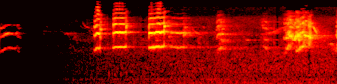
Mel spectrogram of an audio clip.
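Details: Lovebirds give the chirps they make when playing, eating or excited: clear, ringing high notes repeated in short pairs after a moment of silence, then a rougher, buzzier chirp at the end.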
